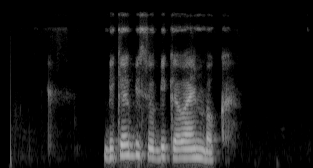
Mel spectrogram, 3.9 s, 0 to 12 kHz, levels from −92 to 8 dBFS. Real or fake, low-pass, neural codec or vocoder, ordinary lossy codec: real; 7.2 kHz; none; Opus, 32 kbps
